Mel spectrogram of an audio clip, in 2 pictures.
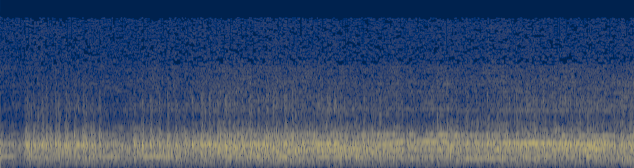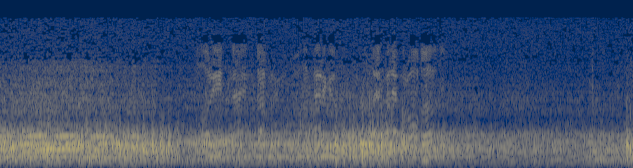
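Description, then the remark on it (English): The propeller engines of a Spitfire fighter plane drone steadily and loudly throughout, a thick, continuous roar that dips slightly near the end, with brief crackly bursts layered on top partway through. “Oh, boy, I can now. The Spitfire just got here.”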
